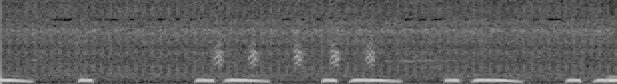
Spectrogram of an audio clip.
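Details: Spotted dove cooing as a lure for wild doves. The pattern is short coo, long slurred coo, repeated steadily, while a small bird gives a quick series of high chirps early on.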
